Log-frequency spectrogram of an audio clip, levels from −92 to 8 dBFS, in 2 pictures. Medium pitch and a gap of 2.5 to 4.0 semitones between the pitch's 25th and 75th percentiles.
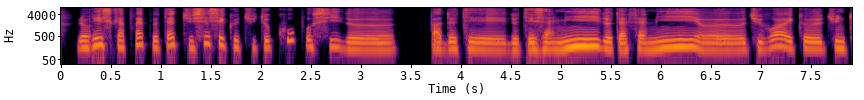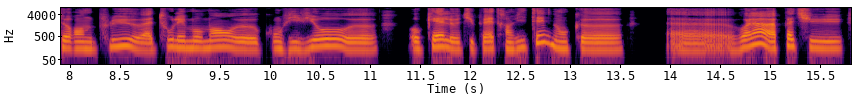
No: medium, 150 Hz; average, 4.4 semitones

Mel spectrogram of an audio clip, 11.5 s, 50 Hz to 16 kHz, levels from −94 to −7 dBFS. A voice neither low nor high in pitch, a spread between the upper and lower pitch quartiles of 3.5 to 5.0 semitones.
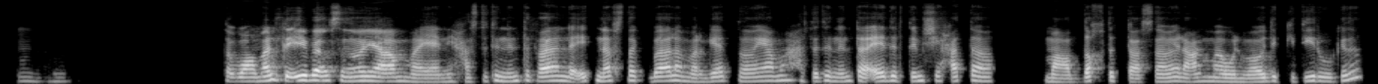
No: medium, 180 Hz; average, 2.7 semitones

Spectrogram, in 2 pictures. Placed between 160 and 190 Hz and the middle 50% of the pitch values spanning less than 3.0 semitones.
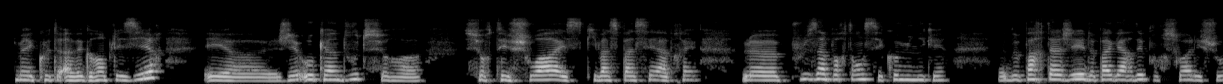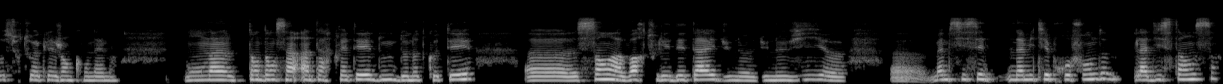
No: high, 205 Hz; narrow, 2.6 semitones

